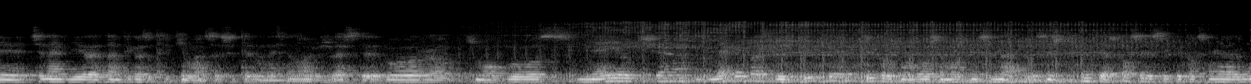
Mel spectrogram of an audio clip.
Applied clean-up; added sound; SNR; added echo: none; Motorcycle; 11 dB; reverberation time 2.3 s.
